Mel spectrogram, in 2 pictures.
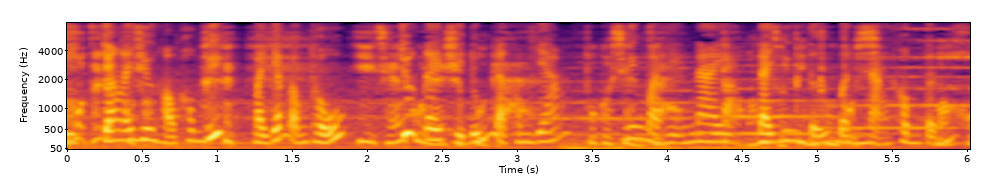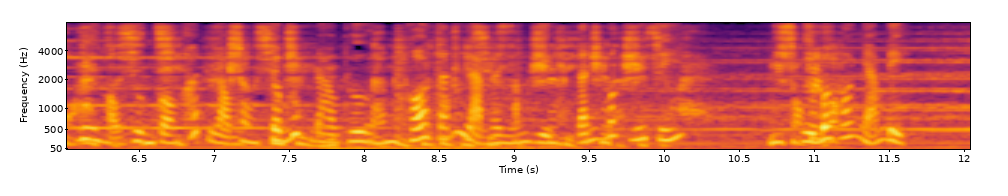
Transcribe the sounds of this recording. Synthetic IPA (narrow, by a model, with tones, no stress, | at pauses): t͡ɕwa̰˧˩ŋlaː˧˥˦jzɨ˧əŋɦə̰˨wxə˧wŋ͡mɓi˦˥ət̚maː˨˩zaː˨˦mɗə̰˧˨wŋ͡mt̪ʰu˧˩t͡ɕɨ˦˥ək̚ɗə˧jt̪ʰi˨˩ɗʊ˨˦ŋ͡mlaː˨˩xə˧wŋ͡mzaː˨˦m˦ɲɨ˧ŋmaː˨˩ɦḭ˧˨ənːa˧jɗa̰ː˧˥zɨ˧ŋt̪ɨ̰˧˩ɓḛ˧˨nna̰˧˨ŋxə˧wŋ͡mt̪ï˧˩˦ŋ̟zɨ˧əŋɦə̰˧˨wt̪ʰɨ˧əŋkɔ˨˩nhe˦˥t̚lɔ̰˨wŋ͡mt͡ɕɔ˧wŋ͡mlʊ˦˥k͡p̚ɗaː˧˩wt̪ʰɨ˧əŋ˧˥xɔ˨˦t͡ɕa˨˦jŋ̟laː˨˩mzaː˧ɲɨ̰˧˥ŋvi˨˩ək̚ɗa˨˦jŋ̟ɓə˦˥t̚li˨˦t͡ɕi˨˦ | ŋɨ˨˩əjɓt̚kɔ˨˦ɲaː˧˩mɗi˧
